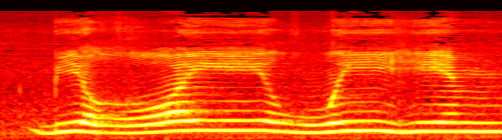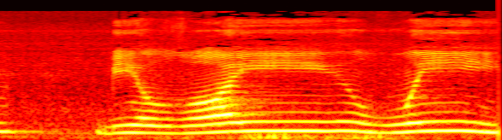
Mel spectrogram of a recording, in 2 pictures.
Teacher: Nah, ini kondisi yang kedua, pelafalannya adalah huruf zo adalah huruf yang idbaq. Jadi dalam kondisi kasroh pun tetap terdengar tebal dibandingkan dengan huruf yang lainnya. Bighairihim, bighairihim, ya, karena dia huruf yang idbaq.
